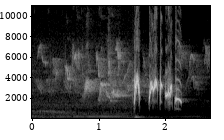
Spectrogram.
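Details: Red-whiskered bulbul in competitive morning song, 'hót đấu', used to train a wild-caught bird: soft, faint warbling first, then a sudden loud burst of four or five clear, quick whistled notes.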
